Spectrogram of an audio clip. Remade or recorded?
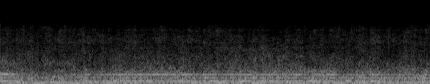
remade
